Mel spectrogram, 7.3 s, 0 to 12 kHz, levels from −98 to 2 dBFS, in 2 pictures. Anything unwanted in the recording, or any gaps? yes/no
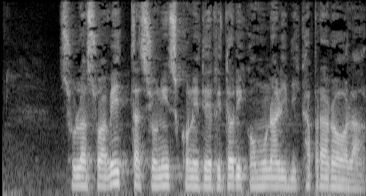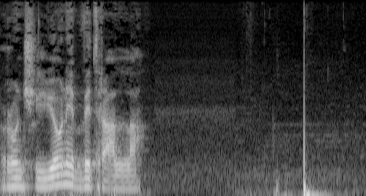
no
